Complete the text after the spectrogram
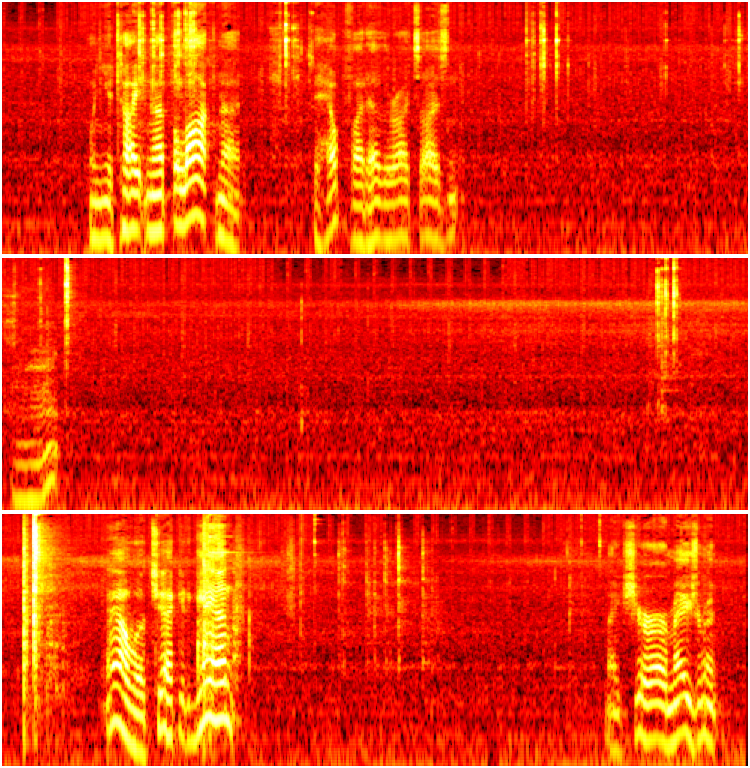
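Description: An older man talks calmly, close by.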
